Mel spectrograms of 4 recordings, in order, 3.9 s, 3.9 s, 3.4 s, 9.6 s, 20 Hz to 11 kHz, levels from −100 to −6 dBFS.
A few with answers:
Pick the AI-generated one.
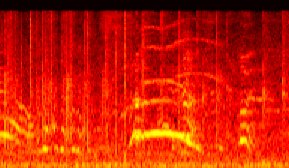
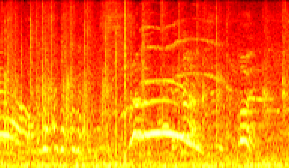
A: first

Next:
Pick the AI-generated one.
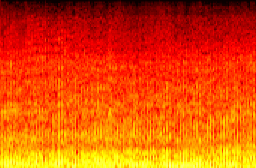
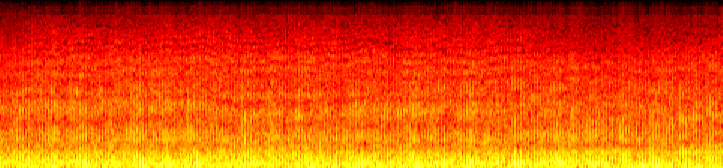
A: first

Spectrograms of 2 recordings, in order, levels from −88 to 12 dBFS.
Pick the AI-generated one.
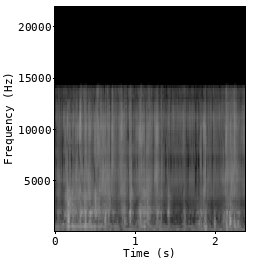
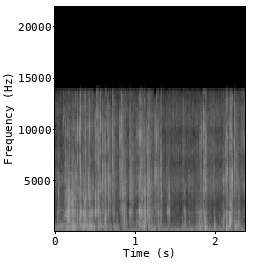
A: first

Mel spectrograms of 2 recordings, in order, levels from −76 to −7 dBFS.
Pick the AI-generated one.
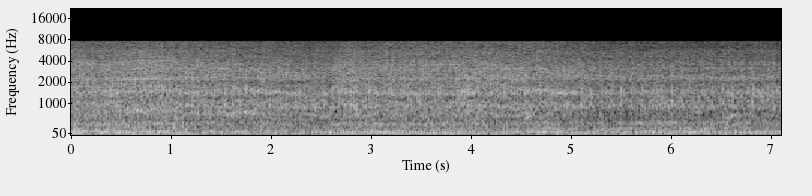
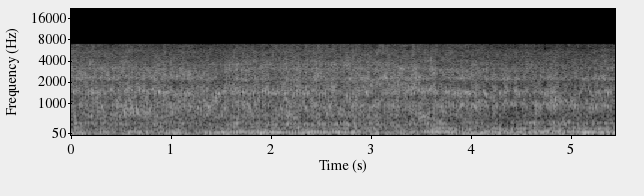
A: second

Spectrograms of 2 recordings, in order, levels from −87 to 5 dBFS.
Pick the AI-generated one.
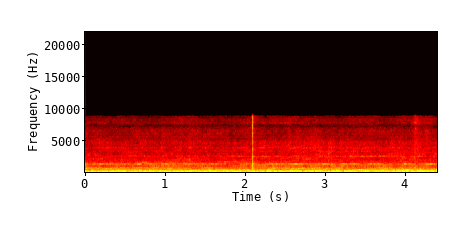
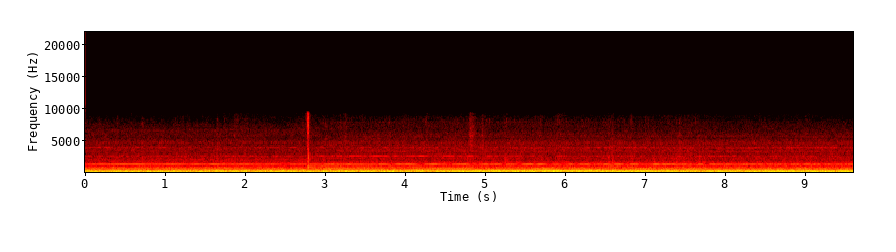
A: first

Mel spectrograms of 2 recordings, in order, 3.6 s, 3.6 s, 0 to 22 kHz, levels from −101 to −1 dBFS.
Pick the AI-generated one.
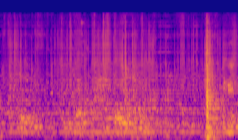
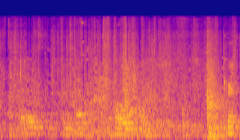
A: first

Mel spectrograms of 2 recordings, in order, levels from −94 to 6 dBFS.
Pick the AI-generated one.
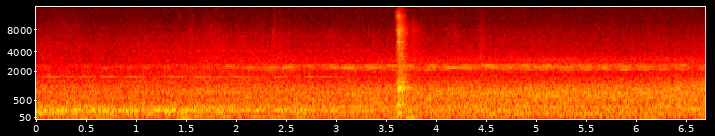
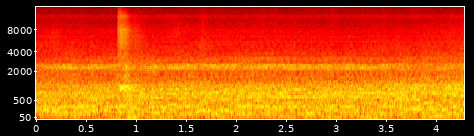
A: second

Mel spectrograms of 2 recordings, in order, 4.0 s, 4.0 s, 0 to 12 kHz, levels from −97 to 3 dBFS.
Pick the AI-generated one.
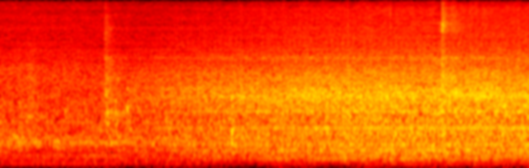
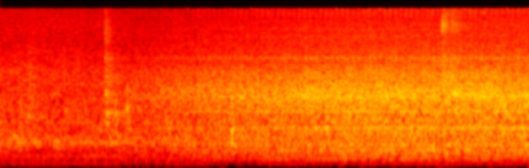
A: first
